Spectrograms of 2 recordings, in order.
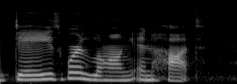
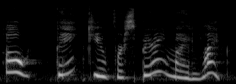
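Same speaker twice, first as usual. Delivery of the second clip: high, tiny mouse voice full of thanks; grateful mouse; 12 semitones higher than usual. Acted. Mouse thanking the lion for sparing her, high and tiny. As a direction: squeak your thanks like a small mouse. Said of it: "said the mouse".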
